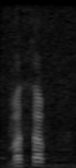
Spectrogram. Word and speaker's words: وصف: آپ نے ڈالنی ہے۔ وصف، وصف، واو کے اوپر زبر اور سواد کے اوپر جزم۔ تبا، تبا، توئیں کے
